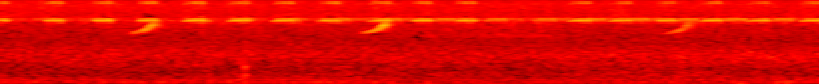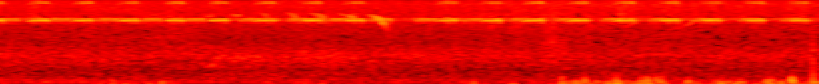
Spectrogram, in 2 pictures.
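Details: A male field cricket sings a steady, high, pulsing chirp, repeated rapidly throughout, while cleaning his doorstep.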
